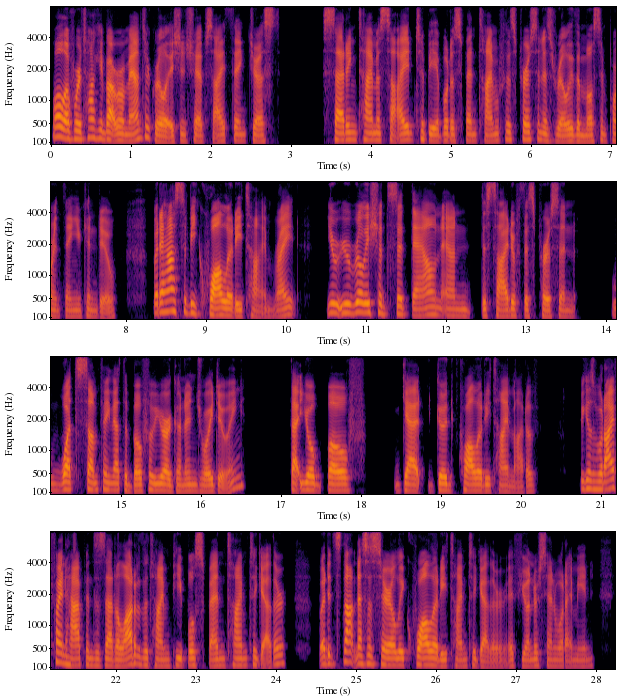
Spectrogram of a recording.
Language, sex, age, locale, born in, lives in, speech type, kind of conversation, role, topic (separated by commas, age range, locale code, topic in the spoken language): English, male, 20-24, en-US, United States, United States, conversation, unstructured, none, How can simple weekly rituals help you celebrate each other’s wins and strengthen your connection?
